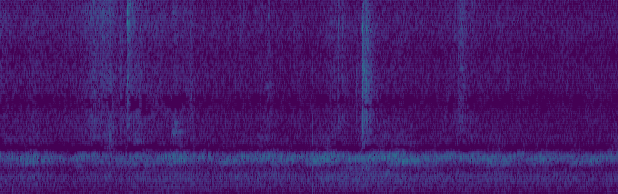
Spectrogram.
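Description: A dense, steady chorus of frogs calling at night, with a few faint clicks.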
